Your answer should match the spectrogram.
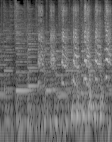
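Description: Jazz quartet playing: tenor saxophone, piano, double bass and drums. From about halfway, fast runs of short notes.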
